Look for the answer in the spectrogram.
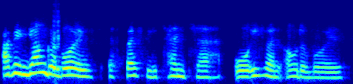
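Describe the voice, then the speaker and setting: A woman's voice: medium pitch, animated, a little fast. Emphatic young woman, tinny audio. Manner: emphatic, playful, jokey. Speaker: guest. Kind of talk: casual chat.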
